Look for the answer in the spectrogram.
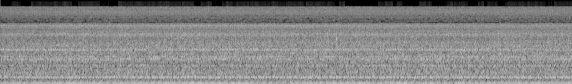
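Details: Renault Kwid that had a misfire, after cylinder head removal and reinstall: a steady, even idle with a constant hum and no shake or stumble. The engine runs smoothly.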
